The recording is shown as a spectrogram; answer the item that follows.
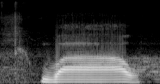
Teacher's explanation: আর ওয়াওটা কিন্তু ভিন্ন, ওয়াওটা সম্পূর্ণ ভিন্ন হবে, এটা ঠোঁট লাগবে না, আর 2 ঠোঁটের মাঝখানে ফাঁকা থাকবে, ঠোঁটটা জাস্ট গোল হবে। ওয়াও উচ্চারণের সময় 2 ঠোঁট গোল হবে কিন্তু ঠোঁট লাগবে না।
